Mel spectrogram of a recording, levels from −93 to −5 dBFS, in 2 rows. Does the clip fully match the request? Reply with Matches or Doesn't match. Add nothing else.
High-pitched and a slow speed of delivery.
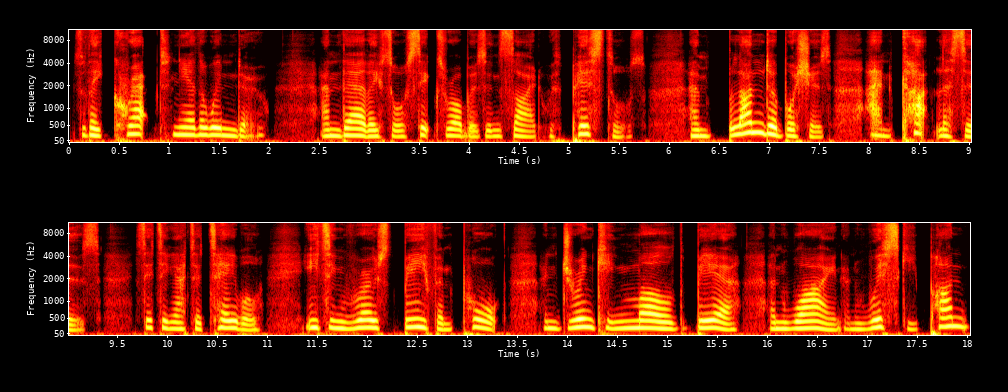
Matches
